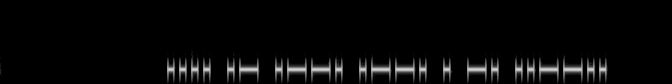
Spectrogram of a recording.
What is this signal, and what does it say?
Morse code, heard as a keyed tone, about 20 wpm, 700 Hz. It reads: HAPPEN?
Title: 4x Word-Spacing - Sentences from Top 400 Words - 20wpm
